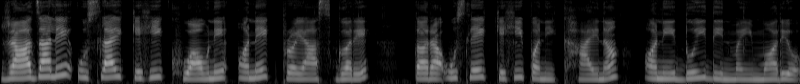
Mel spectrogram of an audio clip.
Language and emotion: Nepali, neutral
